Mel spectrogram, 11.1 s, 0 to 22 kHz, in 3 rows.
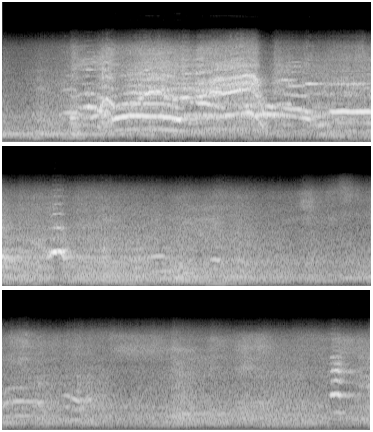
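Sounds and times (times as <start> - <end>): loud shout: 0.6 - 4.4
crowd shouting and whooping: 0.6 - 5.4.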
